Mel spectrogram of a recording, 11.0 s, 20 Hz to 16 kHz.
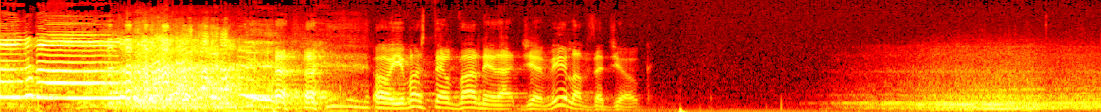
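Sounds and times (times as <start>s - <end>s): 
laughter: 0.9s - 3.6s
speech: 3.0s - 6.5s
taxi engine humming and revving up: 8.3s - 11.0s.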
